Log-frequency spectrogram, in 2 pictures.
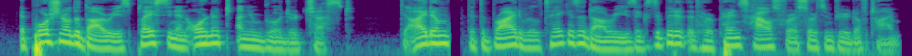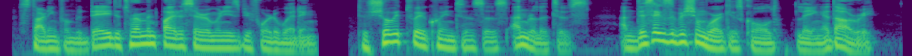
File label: english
